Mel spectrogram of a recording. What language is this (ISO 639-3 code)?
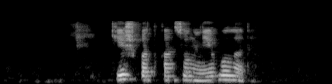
kaz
